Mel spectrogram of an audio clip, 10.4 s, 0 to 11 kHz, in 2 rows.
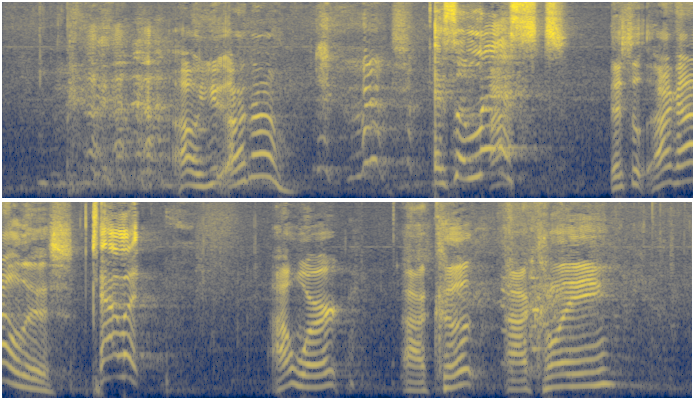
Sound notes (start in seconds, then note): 0.4 audience laughs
